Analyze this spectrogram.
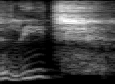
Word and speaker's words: Leitch: directed by David Lynch leach Lillis letting you sleep I think it's Mitch to the way it's spelled le i TCH he actually also directed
